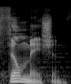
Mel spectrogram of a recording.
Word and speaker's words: Filmation: Femation. – Oh, I found it. Here it is. Oh, I'm sorry. I'm being told. I'm being told that's filmation. – Filmation. – Oh, okay. Makes sense. – Death filmation.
